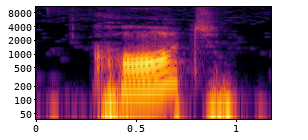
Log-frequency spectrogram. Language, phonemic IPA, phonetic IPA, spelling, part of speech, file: Danish, /kɔrt/, [ˈkʰɒːd̥], kort, adjective / adverb / noun, Da-kort.ogg
- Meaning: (adjective) 1. short 2. brief; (adverb) 1. briefly 2. curtly 3. shortly; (noun) 1. card 2. map, plan 3. chart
